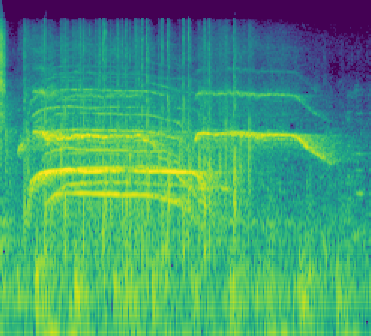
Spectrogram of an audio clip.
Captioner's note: audience applauds and cheers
